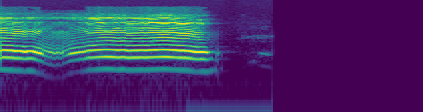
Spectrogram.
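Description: A single high, drawn-out vocal sound that sags in pitch and comes back up once, then cuts off about a second in.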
